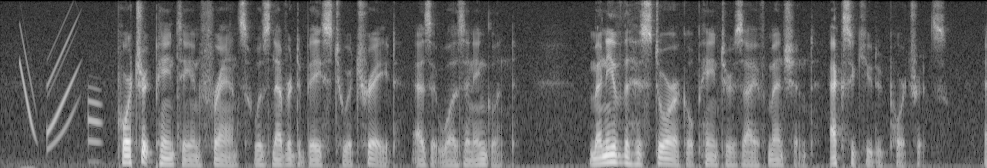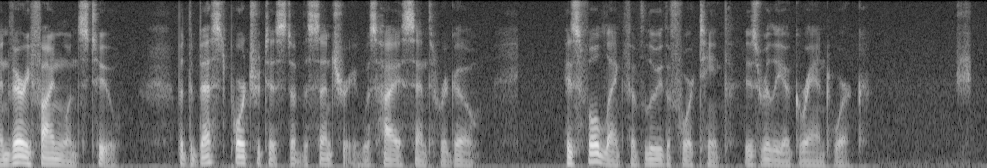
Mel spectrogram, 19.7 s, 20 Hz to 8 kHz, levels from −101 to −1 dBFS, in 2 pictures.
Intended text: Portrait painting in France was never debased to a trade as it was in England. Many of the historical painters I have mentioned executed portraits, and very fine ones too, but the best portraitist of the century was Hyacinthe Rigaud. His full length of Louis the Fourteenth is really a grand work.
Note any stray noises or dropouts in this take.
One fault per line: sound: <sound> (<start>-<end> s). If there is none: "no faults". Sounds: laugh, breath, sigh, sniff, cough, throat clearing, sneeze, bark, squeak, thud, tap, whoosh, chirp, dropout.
sound: chirp (0.2-1.0 s)
sound: laugh (19.4-19.6 s)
